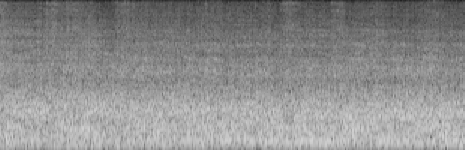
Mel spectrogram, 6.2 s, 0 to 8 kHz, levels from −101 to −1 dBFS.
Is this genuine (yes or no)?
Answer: yes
